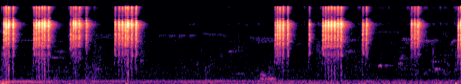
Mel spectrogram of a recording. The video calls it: Suara Yuhina Gacor Ngerol panjang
